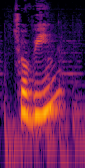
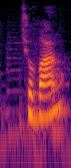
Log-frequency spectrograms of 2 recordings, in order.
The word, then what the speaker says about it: Chauvin: ¿Cómo se dice? Chauvin. Chauvin. Chauvin, sí eh, esta es una buena noticia dentro de todo lo negativo que es esto también, porque eh, lo que pasó es triste.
